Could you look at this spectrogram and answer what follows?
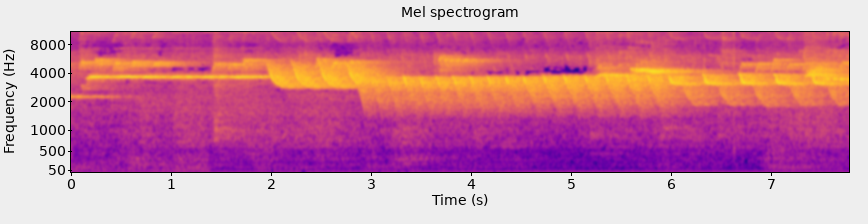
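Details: Breeding-ready canaries; a long whistled note opens into a very rapid, even trill of descending sweeps lasting several seconds, then higher trilled phrases, loud and continuous.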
